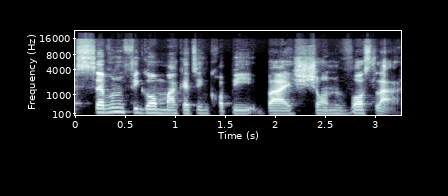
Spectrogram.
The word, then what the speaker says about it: Sean Vossler: and then get Seven Figure Marketing Copy by Sean Vossler. Sean Vossler is spelled SEANVOSSLER, right?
